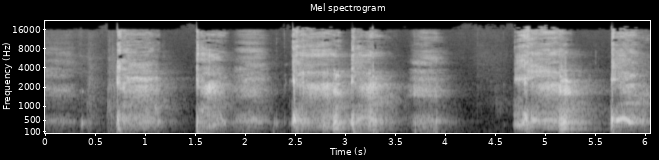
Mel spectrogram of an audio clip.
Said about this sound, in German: Geht die Husterei schon wieder los.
